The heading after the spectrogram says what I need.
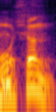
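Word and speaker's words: Rho Motion: 이거 어떻게 읽는지는 모르겠는데 로모션이라고 읽어야 되나요? 료모션이라고 읽어야 되나요? 로모션. 예, 네.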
